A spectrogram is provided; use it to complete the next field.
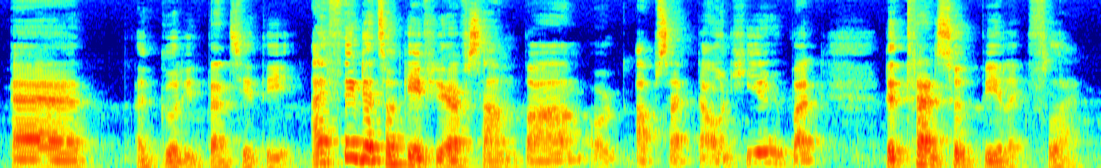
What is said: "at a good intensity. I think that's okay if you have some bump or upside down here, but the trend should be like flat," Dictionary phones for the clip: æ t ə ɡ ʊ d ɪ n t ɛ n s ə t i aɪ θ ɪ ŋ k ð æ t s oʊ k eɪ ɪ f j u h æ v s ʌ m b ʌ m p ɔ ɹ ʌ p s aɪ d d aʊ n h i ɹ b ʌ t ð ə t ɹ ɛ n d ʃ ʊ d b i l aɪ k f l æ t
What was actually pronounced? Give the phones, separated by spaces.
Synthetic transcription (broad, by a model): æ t ə ɡ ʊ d ɪ n t ɛ n s ə t i aɪ θ ɪ ŋ k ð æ t s oʊ k eɪ ɪ f j u h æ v s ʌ m b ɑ m ɔ ɹ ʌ p s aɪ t d aʊ n h i ɹ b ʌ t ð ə t ɹ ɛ n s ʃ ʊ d b i l aɪ k f l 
